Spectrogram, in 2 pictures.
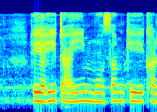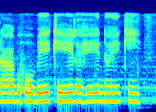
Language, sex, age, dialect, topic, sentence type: Magahi, female, 25-30, Northeastern/Surjapuri, agriculture, question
